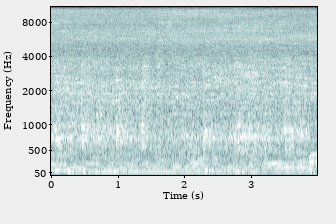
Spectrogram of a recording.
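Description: A model-railway sound app's locomotive running sound, played through a small Bluetooth speaker: a steady hiss over a low hum that shifts pitch a few times.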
